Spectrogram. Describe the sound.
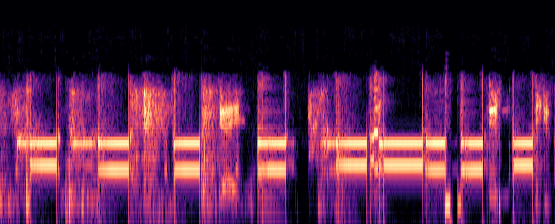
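Telephone keypad beeps sound again and again in short, uneven bursts, some held longer than others, loud while people talk over them.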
